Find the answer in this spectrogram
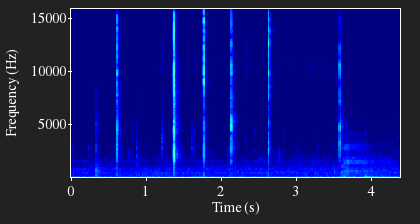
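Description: Plastic switch on an RV ceiling light fixture being clicked by hand, about six sharp clicks, unevenly spaced, in the first two and a half seconds.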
